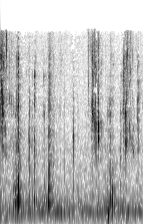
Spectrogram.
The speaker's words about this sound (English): It's a lot of chewing. That's terrible.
